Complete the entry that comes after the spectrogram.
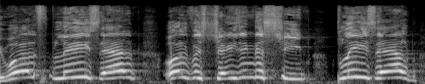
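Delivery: very high, drawn-out cry for help; loud cry. Acted. Boy seeing a real wolf, high cry for help. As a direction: plead for help in a high, urgent call. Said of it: "and cried loudly".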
